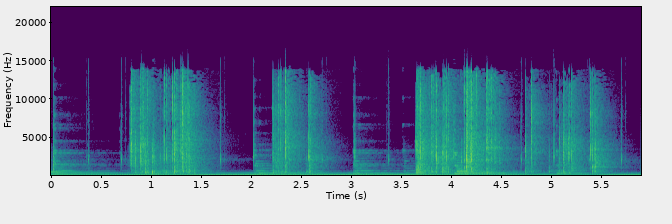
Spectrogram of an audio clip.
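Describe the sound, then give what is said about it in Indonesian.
A person takes a nearby plastic bottle and squeezes and crinkles it by hand to demonstrate a sound, in several bursts of sharp, crackling pops, with brief pauses between each squeeze. “lu tahu itu botol bunyi-bunyi sendiri yakin jadinya suaranya kayak lo ngeremes botol itu coba bentar gue ambil botol nih ada botol di deket gue nah suaranya kayak begini nih”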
